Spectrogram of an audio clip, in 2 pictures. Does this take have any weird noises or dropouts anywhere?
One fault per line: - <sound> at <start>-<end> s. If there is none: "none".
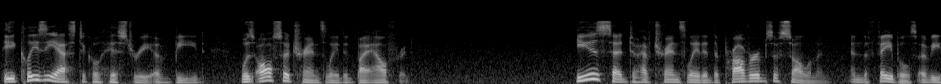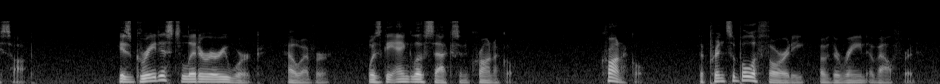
none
